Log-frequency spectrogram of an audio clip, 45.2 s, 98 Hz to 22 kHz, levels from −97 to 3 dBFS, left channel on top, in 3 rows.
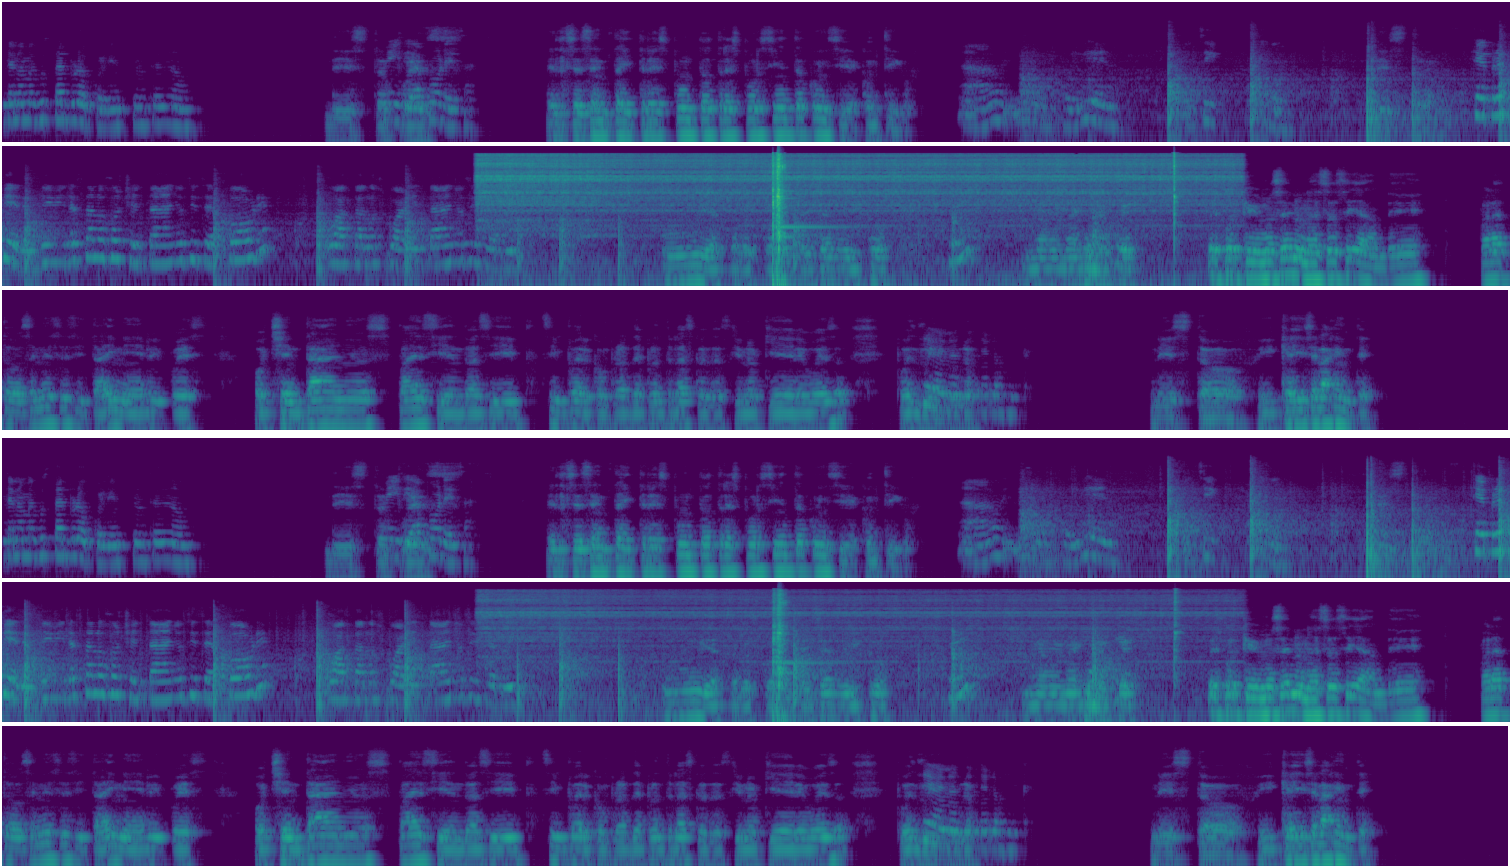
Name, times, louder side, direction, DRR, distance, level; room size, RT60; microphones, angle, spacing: voice 1, 0.0-1.9 3.8-4.7 9.6-11.2 11.7-12.1 12.6-12.9 14.7-17.8 18.3-20.4 24.5-24.9 25.9-26.5 39.3-40.4 42.9-43.1, right 2 dB, 40° right, 0.7 m, -56 dB
voice 2, 3.2-4.5 5.4-9.1 13.7-14.4 21.7-24.0 25.3-26.5 27.1-29.3 29.9-32.2 32.7-39.9 41.6-43.8, right 1 dB, 10° left, 1.4 m, -51 dB
sound 1, 10.2-27.2, right 6 dB, 75° right, 0.4 m, -57 dB
sound 2, 19.8-27.5, left 11 dB, 60° left, 0.3 m, -38 dB
3.3 x 2.5 x 2.8 m
head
